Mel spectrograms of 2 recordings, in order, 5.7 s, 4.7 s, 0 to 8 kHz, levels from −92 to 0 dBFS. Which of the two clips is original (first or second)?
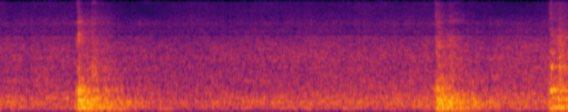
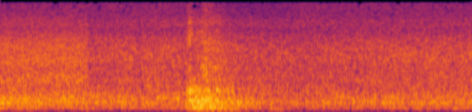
second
